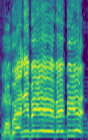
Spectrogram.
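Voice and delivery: high, loud dugout cheer. Real, not acted. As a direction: yell for a big hit.

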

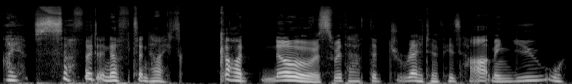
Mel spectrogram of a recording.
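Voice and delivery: high, loud frantic plea; cling to him with your voice; crying out frantically. A narrator's reading. Wife begging her husband not to leave her, frantic. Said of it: "cried out".

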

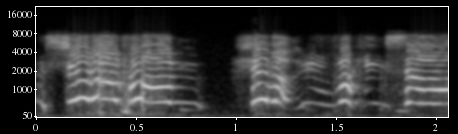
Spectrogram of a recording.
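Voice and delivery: high playful yell. Real, not acted. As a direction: shout it at a teasing friend. Yelling at teasing friend.

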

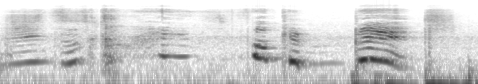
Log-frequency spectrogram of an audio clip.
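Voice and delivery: tearful, strained high voice; crying. Real, not acted. Fan overwhelmed by the episode, crying. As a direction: choke it out through real tears.

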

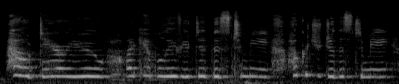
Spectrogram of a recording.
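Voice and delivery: mock outrage at the pigeon; furious man. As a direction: play the indignant victim of the pigeon. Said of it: "the man gets furious at the pigeon".

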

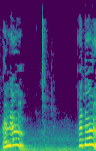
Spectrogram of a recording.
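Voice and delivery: high sing-song hello. Acted. Greeting young viewers with a high sing-song hello.

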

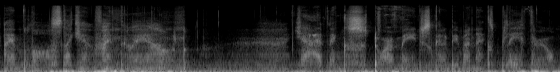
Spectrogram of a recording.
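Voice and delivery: ordinary delivery

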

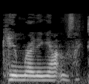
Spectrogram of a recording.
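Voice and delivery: ordinary talk, nothing marked

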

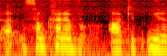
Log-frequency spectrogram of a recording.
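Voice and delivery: usual speaking voice

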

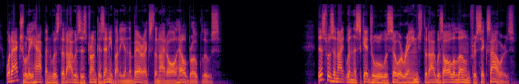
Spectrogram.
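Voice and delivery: ordinary delivery, nothing marked

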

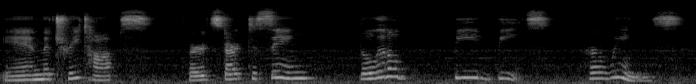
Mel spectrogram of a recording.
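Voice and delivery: gentle rhyming storybook read; reading to children. Acted. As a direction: read it like story time for toddlers. Reading rhyming picture book.

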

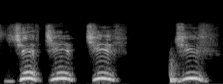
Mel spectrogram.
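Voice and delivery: imitating Jean-Claude hailing a friend; high, insistent calling of a buddy's name. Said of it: "And Jean-Claude goes".

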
